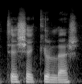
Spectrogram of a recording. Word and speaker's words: teşekkürler: You can say teşekkürler. Huh? Teşekkürler. One more time. Teşekkürler. Teşekkürler. Teşekkürler. Teşekkürler. Teşekkürler. Teşekkürler.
